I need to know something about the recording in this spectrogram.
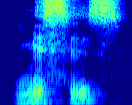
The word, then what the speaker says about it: Mrs.: a look the first one mrs mrs is pronounced mrs misses and missus is used only for married women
